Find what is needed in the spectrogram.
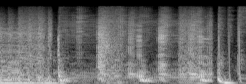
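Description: Electronic background music with a heavy drum-and-bass beat; its sustained low bass drops out about half a second in, leaving sharp drum hits.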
